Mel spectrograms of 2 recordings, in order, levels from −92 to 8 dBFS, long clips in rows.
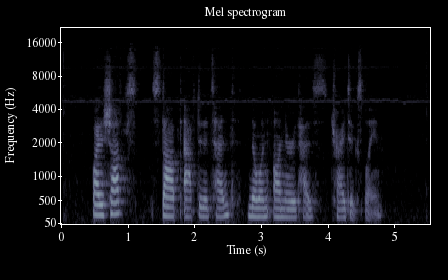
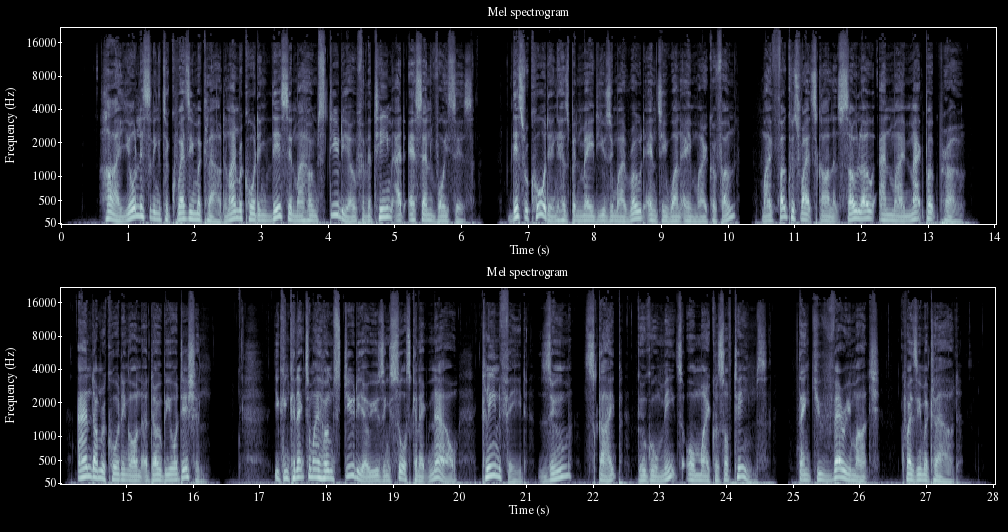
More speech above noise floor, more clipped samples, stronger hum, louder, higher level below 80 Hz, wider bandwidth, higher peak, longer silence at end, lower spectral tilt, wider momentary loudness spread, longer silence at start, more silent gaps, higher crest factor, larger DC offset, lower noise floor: about the same, 34 dB vs 32 dB; neither; neither; second, -42 LUFS vs -21 LUFS; second, -84 dBFS vs -36 dBFS; second, 15.5 kHz vs over 20 kHz; second, -22 dBFS vs -2 dBFS; first, 0.75 s vs 0.4 s; about the same, -4.5 dB/octave vs -5.5 dB/octave; first, 15 LU vs 11 LU; about the same, 0.5 s vs 0.6 s; second, none vs 6.34-6.54 s, 10.19-10.36 s, 13.79-14.08 s, 24.78-24.93 s; about the same, 20 dB vs 20 dB; neither; first, -75 dBFS vs -52 dBFS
